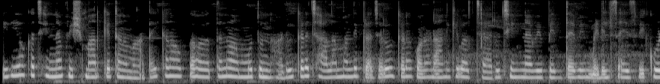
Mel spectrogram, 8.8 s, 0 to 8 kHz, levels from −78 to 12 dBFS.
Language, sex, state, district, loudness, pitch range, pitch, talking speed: Telugu, female, Andhra Pradesh, Krishna, -16 LUFS, 245-280 Hz, 265 Hz, 145 wpm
